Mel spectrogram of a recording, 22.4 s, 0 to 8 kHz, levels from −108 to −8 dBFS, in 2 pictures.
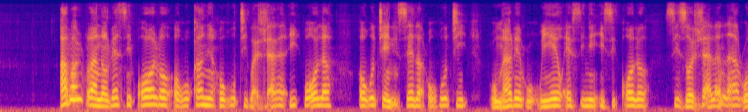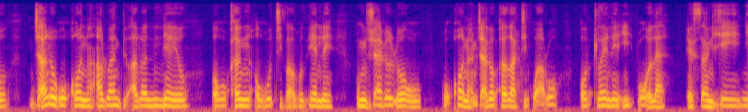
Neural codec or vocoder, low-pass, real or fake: autoencoder, 22.05 kHz, a latent of 192 numbers a frame, VITS, trained on many speakers; 7.2 kHz; fake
